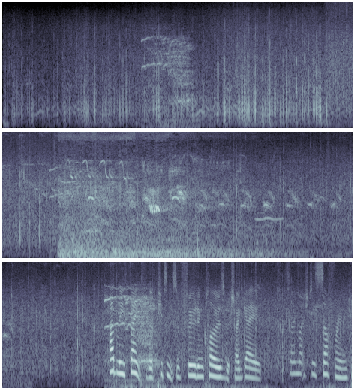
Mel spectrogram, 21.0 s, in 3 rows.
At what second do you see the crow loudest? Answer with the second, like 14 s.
10 s.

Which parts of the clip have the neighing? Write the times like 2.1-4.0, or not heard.
2.8-4.0, 8.0-8.9, 16.1-17.2.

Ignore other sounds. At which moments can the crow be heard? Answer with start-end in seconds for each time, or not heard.
8.1-14.7.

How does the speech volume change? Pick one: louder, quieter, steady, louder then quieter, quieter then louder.
quieter.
